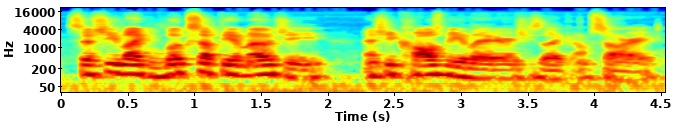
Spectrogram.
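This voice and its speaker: A man telling a story in a casual podcast chat in a relaxed way, acting out his mom's lines. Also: medium pitch, a little fast. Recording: echoey room with faint background noise.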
